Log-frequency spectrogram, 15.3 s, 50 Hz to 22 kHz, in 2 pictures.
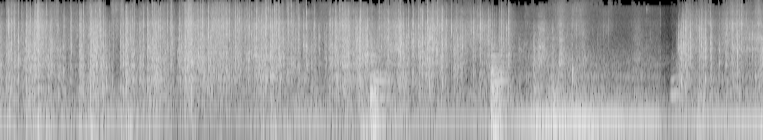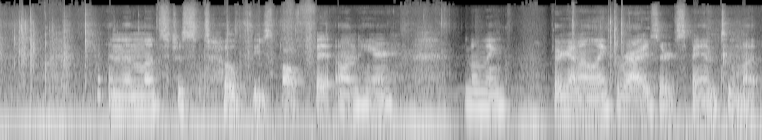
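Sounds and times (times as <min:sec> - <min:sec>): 
parchment paper crinkling as it is laid down: 0:00.0 - 0:06.0, 0:06.8 - 0:10.8, 0:13.3 - 0:14.1
speech: 0:08.8 - 0:11.7, 0:12.3 - 0:15.2.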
